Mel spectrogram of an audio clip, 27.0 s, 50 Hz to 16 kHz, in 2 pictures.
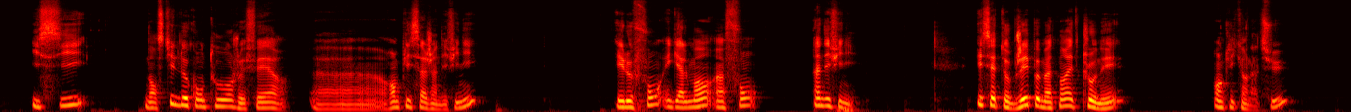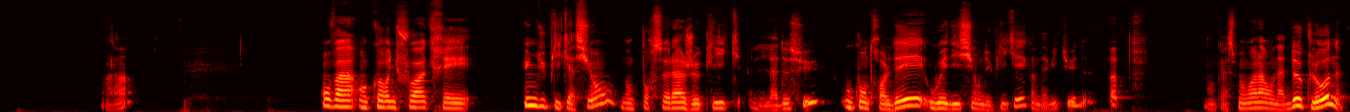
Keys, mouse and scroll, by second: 3.5 click, 5.0 click, 7.1 click, 7.6 middle click, 8.4 middle click, 11.6 click, 12.7-14.5 drag, 14.6 middle click, 15.4-22.4 scroll up 1, 22.4 click, 23.4 click, 24.3 click, 26.2-27.0 drag.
